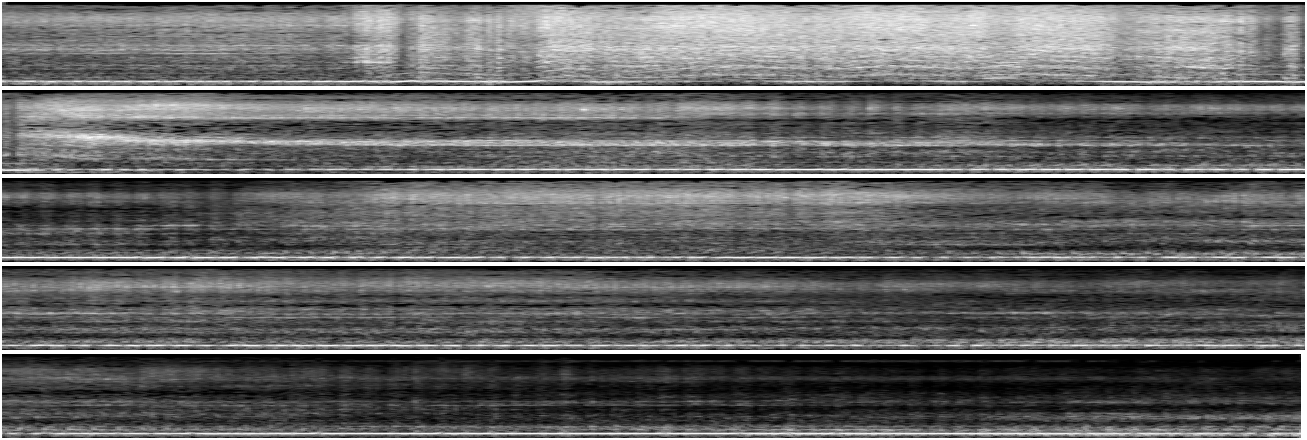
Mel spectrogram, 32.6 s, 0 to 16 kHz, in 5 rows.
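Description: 1979 Pontiac Firebird engine, running on a newly fitted MSD Street Fire distributor: it idles steadily, is revved once about two seconds in, and drops back to idle about four seconds later. A high whine then slowly falls and fades as the idle settles.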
